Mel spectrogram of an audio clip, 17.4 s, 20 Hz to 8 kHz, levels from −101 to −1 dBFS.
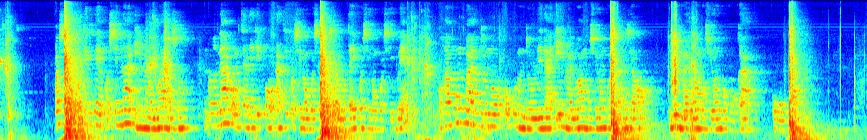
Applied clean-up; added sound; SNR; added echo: none; Door; -1 dB; reverberation time 0.9 s.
